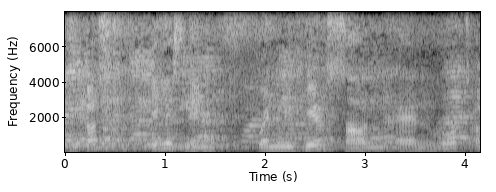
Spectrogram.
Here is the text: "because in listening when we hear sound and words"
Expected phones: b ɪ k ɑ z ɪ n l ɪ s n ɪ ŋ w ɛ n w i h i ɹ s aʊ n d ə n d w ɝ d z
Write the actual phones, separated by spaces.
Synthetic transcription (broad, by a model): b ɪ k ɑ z ɪ n l ɪ s n ɪ ŋ w ɛ n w i h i ɹ s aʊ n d ə n d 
